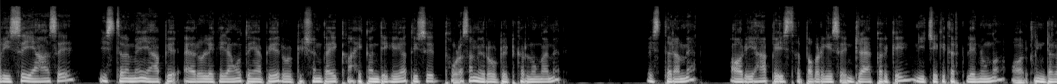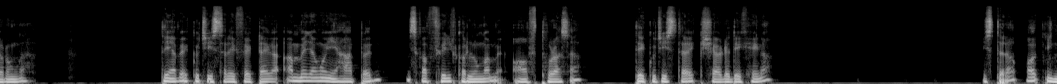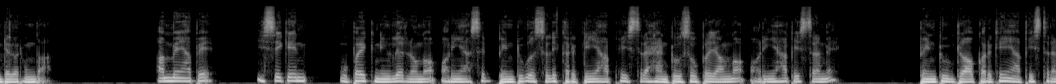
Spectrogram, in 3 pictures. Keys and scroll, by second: 10.6 Return, 21.3 Return, 27.3 space.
